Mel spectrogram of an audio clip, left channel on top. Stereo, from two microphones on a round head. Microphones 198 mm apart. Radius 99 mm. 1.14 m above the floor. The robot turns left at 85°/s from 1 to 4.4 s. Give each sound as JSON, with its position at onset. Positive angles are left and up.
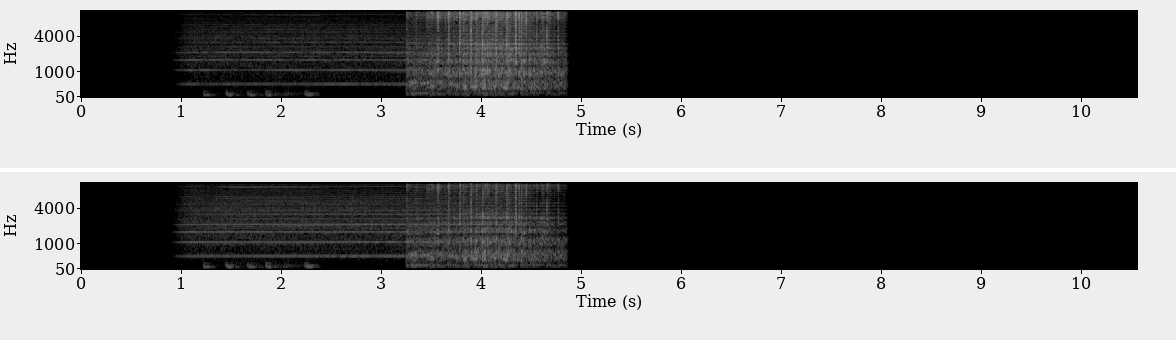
{"t": 1.2, "sound": "a hiss", "azimuth_deg": -85}
{"t": 3.2, "sound": "a bird", "azimuth_deg": 155}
